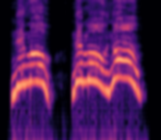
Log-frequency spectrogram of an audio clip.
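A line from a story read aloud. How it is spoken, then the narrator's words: Shouted. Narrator (French): crie Marin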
